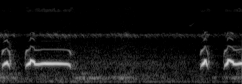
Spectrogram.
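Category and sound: bird, burrowing owl calls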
